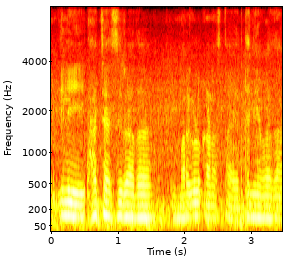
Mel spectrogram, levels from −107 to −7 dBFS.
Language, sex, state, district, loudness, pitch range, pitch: Kannada, male, Karnataka, Chamarajanagar, -17 LUFS, 115-130 Hz, 120 Hz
